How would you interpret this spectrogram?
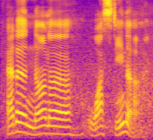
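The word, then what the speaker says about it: Wasdina: And apparently that's pronounced Wastina.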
